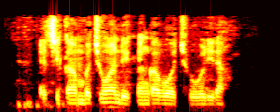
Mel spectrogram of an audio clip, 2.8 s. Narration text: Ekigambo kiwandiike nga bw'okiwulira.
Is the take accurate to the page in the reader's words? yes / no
yes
